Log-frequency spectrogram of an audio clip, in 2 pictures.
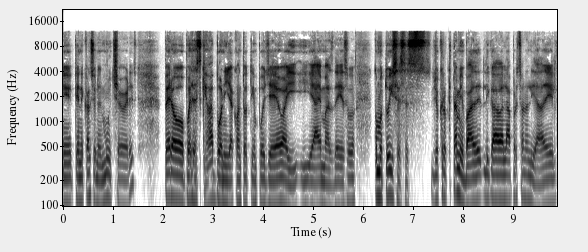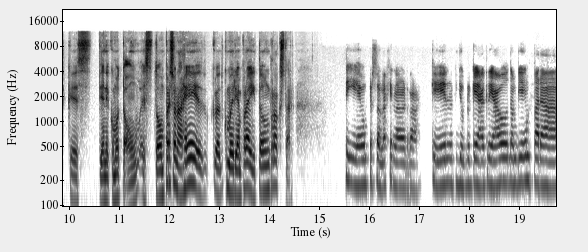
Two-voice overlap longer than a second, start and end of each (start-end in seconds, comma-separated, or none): none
